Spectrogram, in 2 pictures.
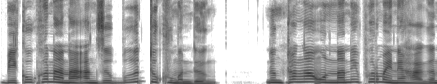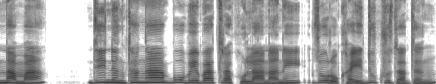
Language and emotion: Bodo, sad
